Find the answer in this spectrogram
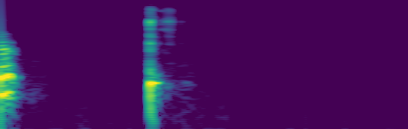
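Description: A single short click about three quarters of a second in; otherwise silence.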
